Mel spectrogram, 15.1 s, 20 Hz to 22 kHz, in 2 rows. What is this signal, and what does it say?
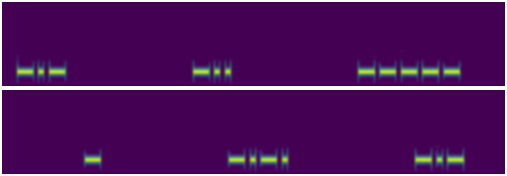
Morse code, heard as a keyed tone, about 15 wpm, 700 Hz. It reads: K D 0 T C K
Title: USA Call Signs - 6 Characters - 8x Character Spacing - 15wpm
